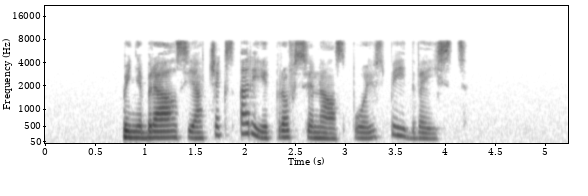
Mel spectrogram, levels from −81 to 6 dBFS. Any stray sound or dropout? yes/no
no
